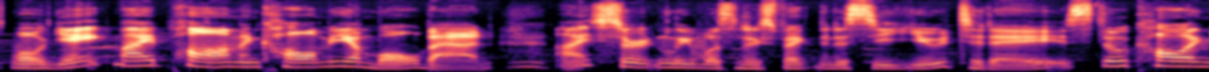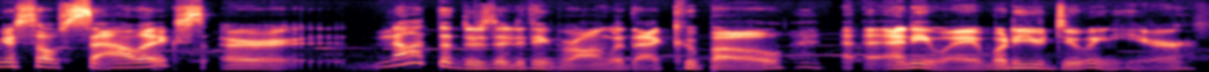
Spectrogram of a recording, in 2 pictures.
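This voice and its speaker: A man voicing a chummy, blustering little moogle creature in a fantasy game, with an excitable, folksy, exclamatory manner. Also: fairly high pitch, moderate pace, soft background music. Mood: excitable chattering.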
